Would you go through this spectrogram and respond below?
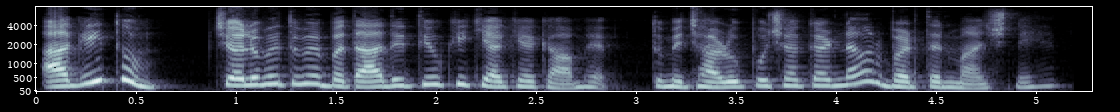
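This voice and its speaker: A woman voicing a proud, bossy but kindly employer lady, commanding and brisk, in a moral story. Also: mid-range voice, animated, natural voice. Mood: brisk, casual.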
